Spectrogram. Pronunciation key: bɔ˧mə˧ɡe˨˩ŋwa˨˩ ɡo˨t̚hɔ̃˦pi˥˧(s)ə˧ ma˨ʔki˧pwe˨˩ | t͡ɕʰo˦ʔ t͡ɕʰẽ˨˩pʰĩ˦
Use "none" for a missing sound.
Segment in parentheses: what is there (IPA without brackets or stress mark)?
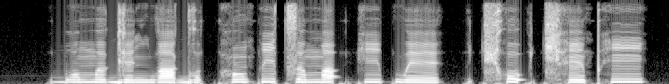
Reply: t͡s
